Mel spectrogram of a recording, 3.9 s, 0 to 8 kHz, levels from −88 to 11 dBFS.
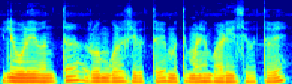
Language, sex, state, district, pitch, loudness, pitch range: Kannada, male, Karnataka, Koppal, 115 Hz, -15 LUFS, 110-115 Hz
